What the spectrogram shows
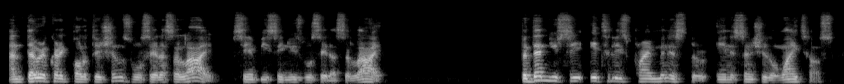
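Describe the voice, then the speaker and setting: A mid-range, fairly bright male voice. The speaker, in his thirties, hosts a live stream, reading viewers' comments aloud and responding in an insistent, emphatic, repetitive manner.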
